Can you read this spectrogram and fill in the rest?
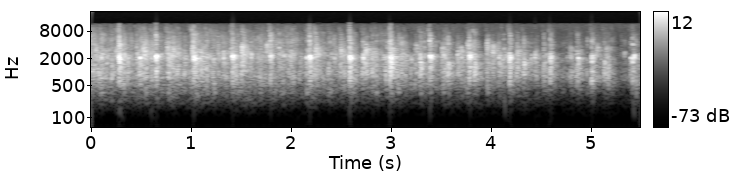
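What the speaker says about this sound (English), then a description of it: "think perhaps we can just give Pat and Reed a round of applause for those wonderful answers to that." An audience gives a round of applause after panel answers at a public talk, with close, lively, continuous clapping from a moderate crowd at an even level throughout.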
